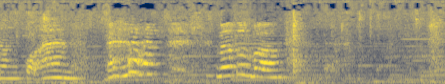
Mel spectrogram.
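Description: A voice without clear words over background music, above the hiss of butter melting in a hot steel wok, with one sharp clink of metal tongs against the wok about three seconds in.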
